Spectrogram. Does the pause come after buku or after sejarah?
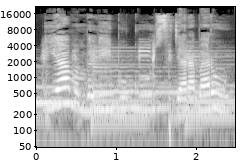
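after buku. A pause comes after buku. The history is what is new. "Pada kalimat satu, yang baru adalah sejarahnya"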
